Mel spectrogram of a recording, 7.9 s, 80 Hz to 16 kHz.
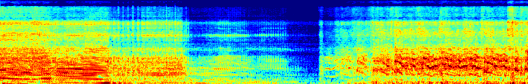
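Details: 1948 Ford F5 bus abandoned 25 years: slow, even cranking around four turns a second that sags and picks back up but never fires; owner suspects a weak battery, considers running a charger while cranking; an earlier attempt backfired. Extended cranking, no start.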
